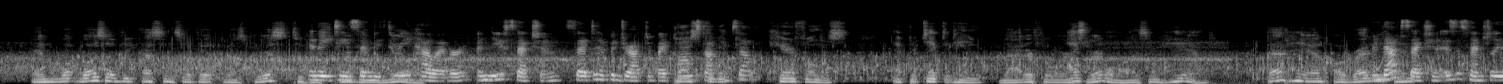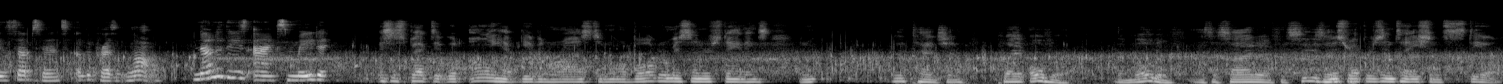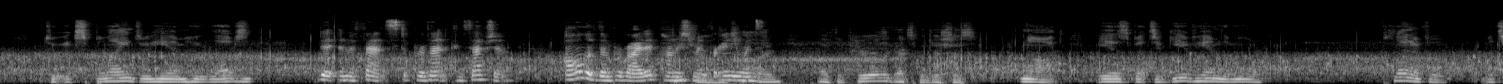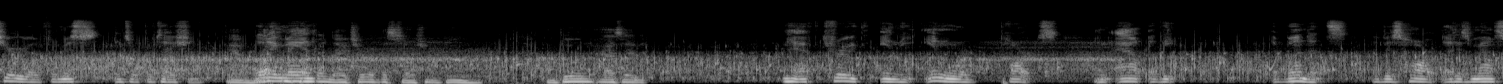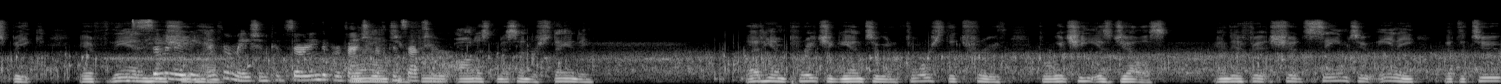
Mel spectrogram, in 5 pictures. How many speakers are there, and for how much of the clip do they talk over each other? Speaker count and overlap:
three, about 11%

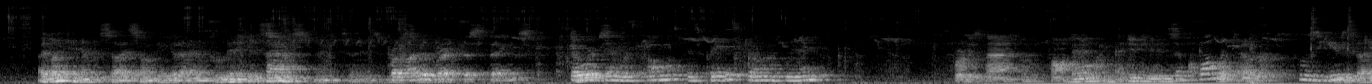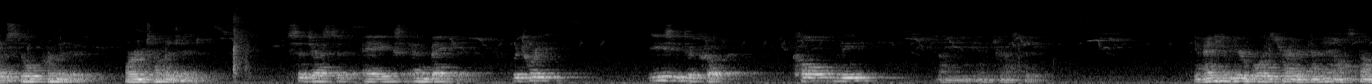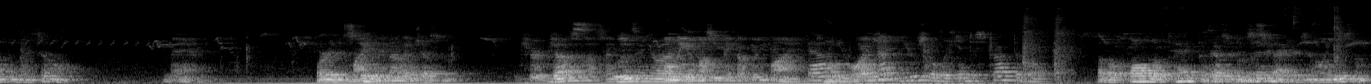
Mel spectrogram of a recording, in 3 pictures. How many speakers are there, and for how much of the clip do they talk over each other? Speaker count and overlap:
seven, about 23%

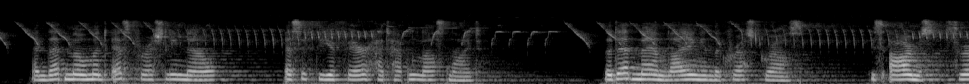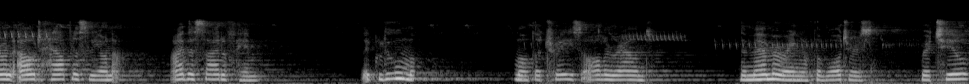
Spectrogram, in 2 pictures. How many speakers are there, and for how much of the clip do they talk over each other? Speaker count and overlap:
one, no overlap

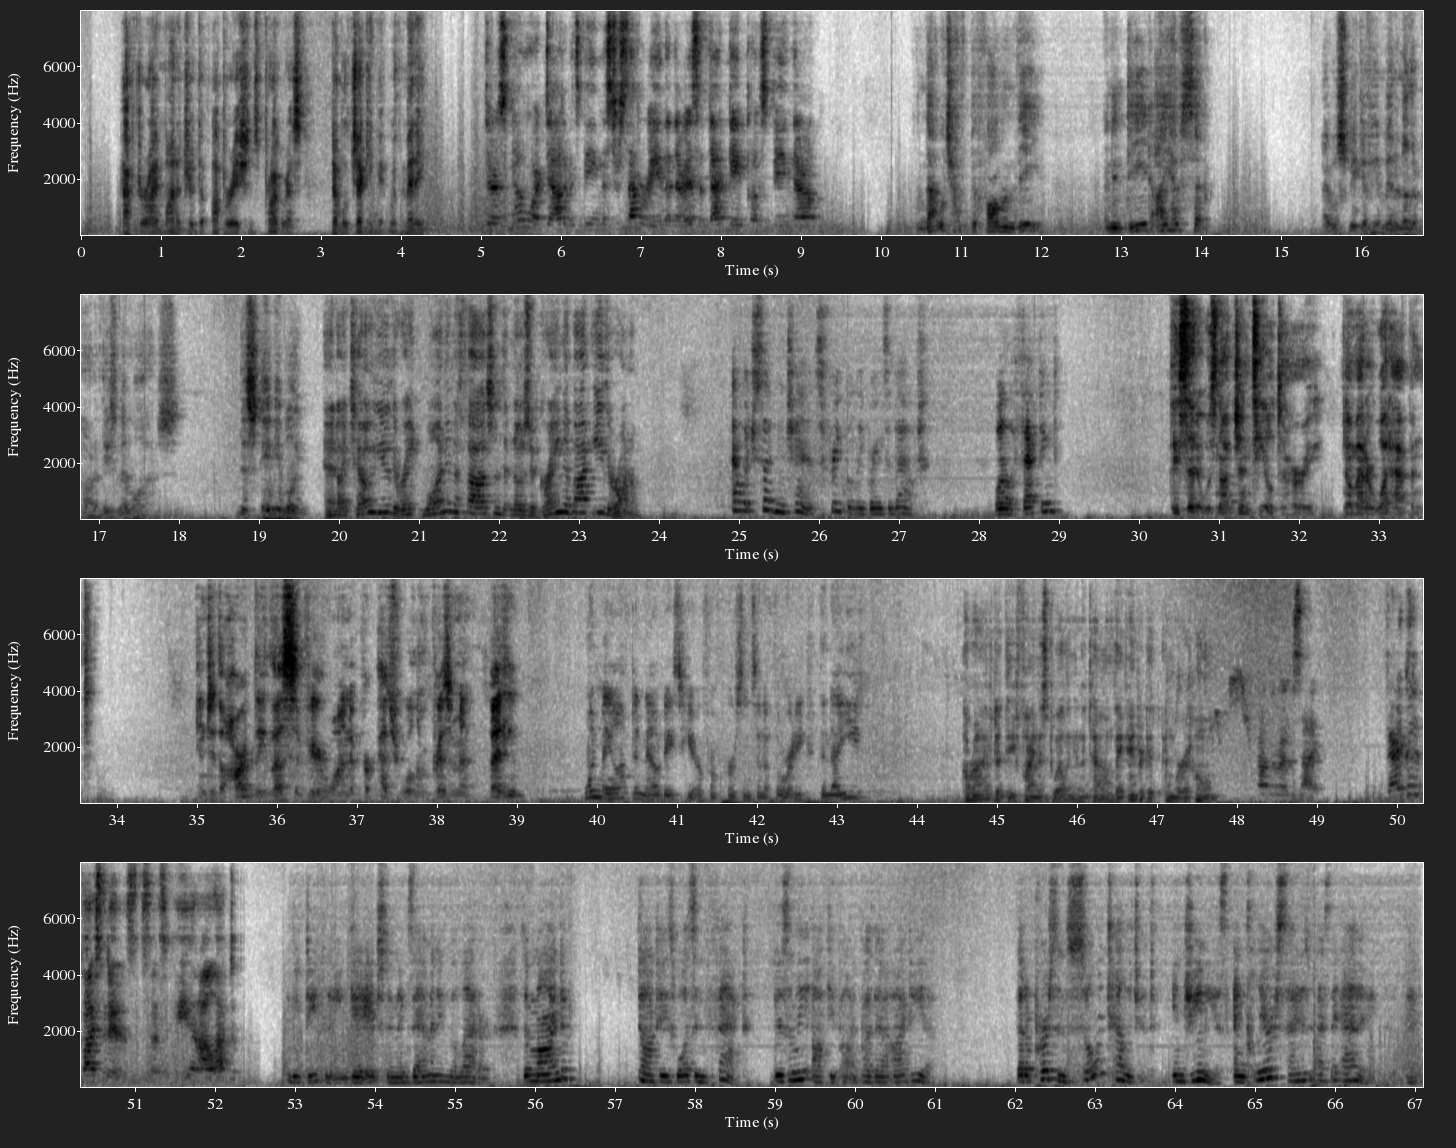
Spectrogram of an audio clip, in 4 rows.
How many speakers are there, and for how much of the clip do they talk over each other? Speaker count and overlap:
ten, no overlap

